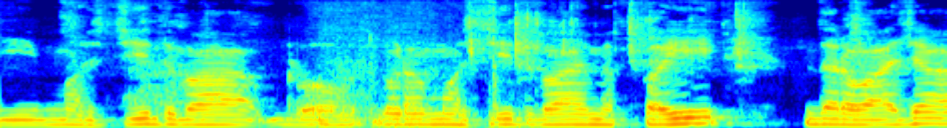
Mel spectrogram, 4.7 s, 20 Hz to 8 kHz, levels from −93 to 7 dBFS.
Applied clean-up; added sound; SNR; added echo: none; Drawer open or close; 15 dB; none.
